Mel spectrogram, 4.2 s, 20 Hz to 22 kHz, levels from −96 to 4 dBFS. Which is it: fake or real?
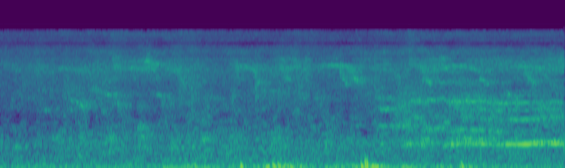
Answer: fake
